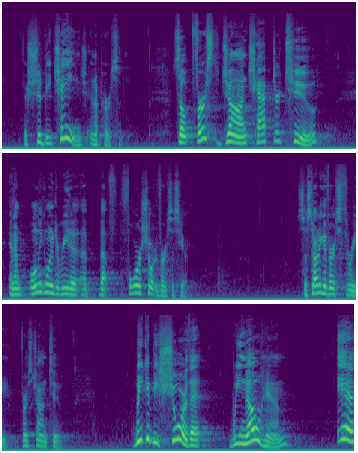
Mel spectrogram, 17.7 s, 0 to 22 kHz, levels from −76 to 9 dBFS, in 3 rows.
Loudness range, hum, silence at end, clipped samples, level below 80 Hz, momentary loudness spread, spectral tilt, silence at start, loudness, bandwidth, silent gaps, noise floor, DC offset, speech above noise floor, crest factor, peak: 9 LU; none; 0 s; under 0.1%; -62 dBFS; 17 LU; -5 dB/octave; 0.35 s; -18 LUFS; 16.5 kHz; none; -57 dBFS; 3%; 40 dB; 18 dB; 0 dBFS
